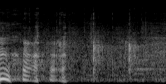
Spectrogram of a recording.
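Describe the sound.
A voice speaks briefly, then a few scattered, sharp claps from the audience follow at an uneven pace, fairly soft rather than a full round of applause, clapping for the man who led worship that day.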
